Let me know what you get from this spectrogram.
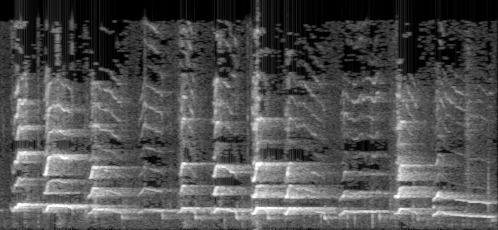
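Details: Several Jack Russell Terrier puppies in a kennel whine loudly in overlapping, squeaky, tonal cries about twice a second. Some cries hold level while others dip or fall at the end, forming a continuous chorus of yelps.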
